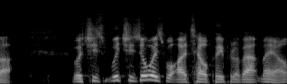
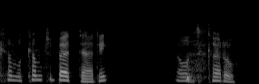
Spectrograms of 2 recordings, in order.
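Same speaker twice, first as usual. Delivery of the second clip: put-on cat voice, higher and quieter; 7 semitones higher, 7 dB quieter than usual. Voicing another speaker's cat that looks at him: speaking as the cat. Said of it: "I'm going to be the voice of your cat".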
